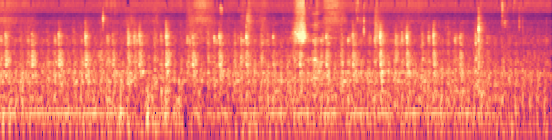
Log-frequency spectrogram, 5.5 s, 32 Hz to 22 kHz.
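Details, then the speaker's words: Robbins & Meyers 52-inch ceiling fan, list 5804, from the early to mid 1920s, worn from lack of oil: low, uneven knocking rumble three or four times a second under the motor hum as the rotor rocks on the worn motor shaft. The motor otherwise runs healthy, under 2 amps. "Yeah, that noise you hear is just the freaking rotor rocking on the motor shaft. It's pretty bad."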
